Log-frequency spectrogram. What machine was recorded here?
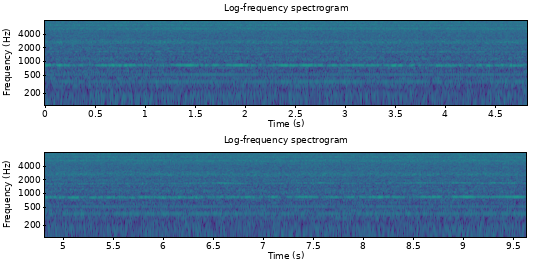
fan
